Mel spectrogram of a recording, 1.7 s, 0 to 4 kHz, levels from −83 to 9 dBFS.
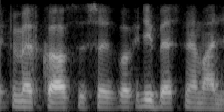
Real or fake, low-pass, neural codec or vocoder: fake; 3.6 kHz; codec, 16 kHz, 0.3 kbps, FocalCodec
